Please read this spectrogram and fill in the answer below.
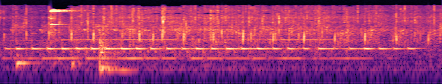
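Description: Thai classical ensemble music: a long held note sounds over a quick, even run of light percussion strikes.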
